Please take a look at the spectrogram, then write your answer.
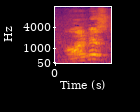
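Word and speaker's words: honest: word I wrote H but here H is silent O will be pronounced so this you will have to pronounce it in this way ही इज एन ऑनेस्ट मैन ही इज ऑनेस्ट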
